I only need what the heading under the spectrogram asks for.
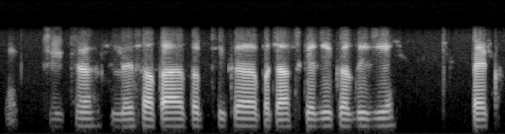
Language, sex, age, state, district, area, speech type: Hindi, male, 18-30, Bihar, Vaishali, rural, conversation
